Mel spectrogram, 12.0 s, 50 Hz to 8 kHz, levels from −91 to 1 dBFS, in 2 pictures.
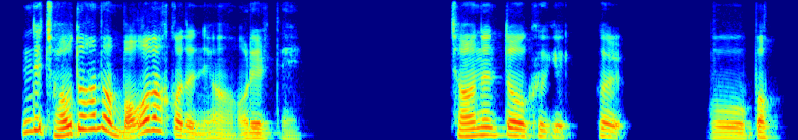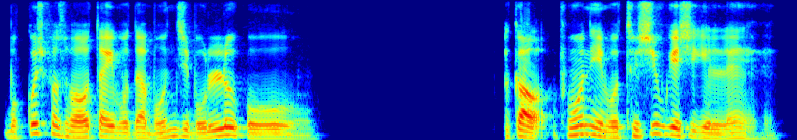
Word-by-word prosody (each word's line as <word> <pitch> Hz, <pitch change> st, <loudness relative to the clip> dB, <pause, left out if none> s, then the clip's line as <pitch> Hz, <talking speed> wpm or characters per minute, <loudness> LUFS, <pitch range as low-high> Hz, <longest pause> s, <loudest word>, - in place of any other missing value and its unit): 근데 245 Hz, +5 st, -1 dB
저도 160 Hz, -, +3 dB
한번 290 Hz, -1 st, +3 dB
먹어봤거든요 110 Hz, -, 0 dB
어릴 100 Hz, +1 st, -3 dB
때. 85 Hz, -6 st, -19 dB, 1.1 s
저는 155 Hz, +4 st, 0 dB
또 145 Hz, -3 st, +3 dB
그게 125 Hz, -2 st, -7 dB, 0.2 s
그걸 -, -, -3 dB, 0.6 s
뭐 110 Hz, -2 st, -5 dB
먹 115 Hz, -1 st, -4 dB
먹고 120 Hz, -, -1 dB
싶어서 185 Hz, -, -4 dB
먹었다기보다 115 Hz, -2 st, +2 dB
뭔지 130 Hz, +9 st, -4 dB
모르고. 95 Hz, -, 0 dB, 1.4 s
그니까 -, -, +5 dB
부모님이 165 Hz, -2 st, +1 dB
뭐 110 Hz, -2 st, 0 dB
드시고 145 Hz, +10 st, -1 dB
계시길래 105 Hz, -, -1 dB
115 Hz, 275 characters per minute, -19 LUFS, 100-155 Hz, 1.4 s, 그니까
